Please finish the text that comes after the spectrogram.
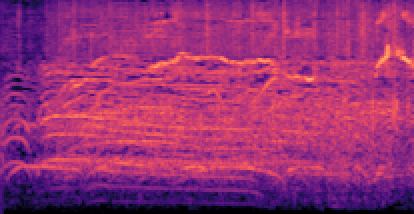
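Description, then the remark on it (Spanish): A crowd of rescuers bursts into sustained applause and cheering as the last woman to be rescued is brought out alive, with many voices shouting and whooping together over steady clapping, loud throughout. “todos empiezan a aplaudirse hace la aljarabía y pues bueno, era la última que teníamos que rescatar”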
